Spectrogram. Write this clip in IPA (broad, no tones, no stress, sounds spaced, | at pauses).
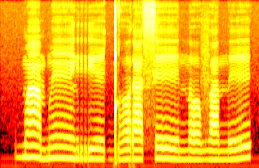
b ã b ẽː rʲ eː ɡ͡ǃ ʌː ɾ a s eː n ʌː v a n̪ eː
